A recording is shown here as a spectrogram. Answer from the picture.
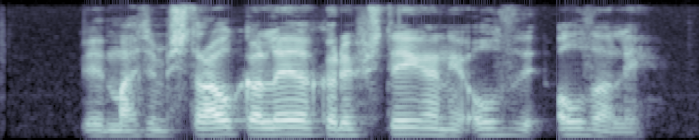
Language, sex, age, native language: Icelandic, male, 15, Icelandic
